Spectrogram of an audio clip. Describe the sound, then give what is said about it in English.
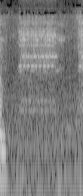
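A telephone rings with a high electronic warbling tone for under a second, following a short burst of voice at the start. “I wish that phone would go away.”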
